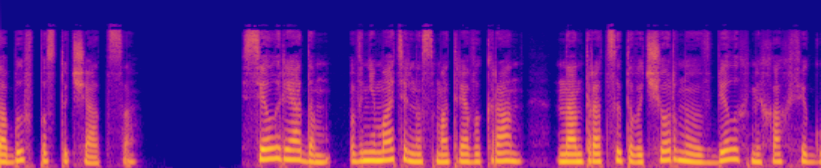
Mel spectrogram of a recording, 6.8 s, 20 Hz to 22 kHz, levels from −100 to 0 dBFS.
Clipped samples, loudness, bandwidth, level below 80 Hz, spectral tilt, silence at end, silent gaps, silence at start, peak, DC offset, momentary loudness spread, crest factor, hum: under 0.1%; -20 LUFS; 11 kHz; -52 dBFS; -7.5 dB/octave; 0 s; 1.43-1.83 s; 0 s; -4 dBFS; under 0.1%; 10 LU; 16 dB; none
